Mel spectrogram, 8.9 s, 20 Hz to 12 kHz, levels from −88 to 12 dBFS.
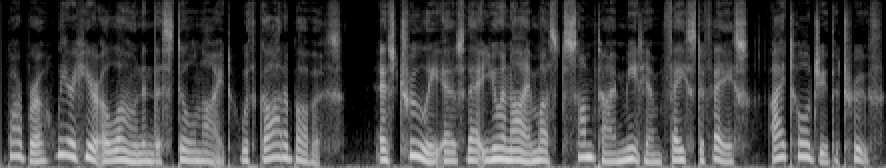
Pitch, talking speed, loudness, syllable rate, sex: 200 Hz, 215 wpm, -16 LUFS, 5.4 syllables/s, female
